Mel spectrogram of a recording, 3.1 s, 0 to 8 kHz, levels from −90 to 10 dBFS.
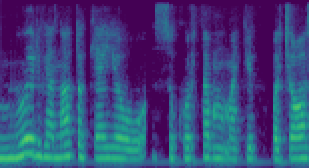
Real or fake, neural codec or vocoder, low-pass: real; none; 7.2 kHz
